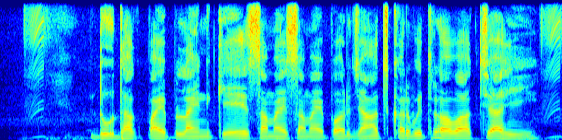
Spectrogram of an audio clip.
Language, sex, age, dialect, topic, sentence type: Maithili, male, 18-24, Southern/Standard, agriculture, statement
